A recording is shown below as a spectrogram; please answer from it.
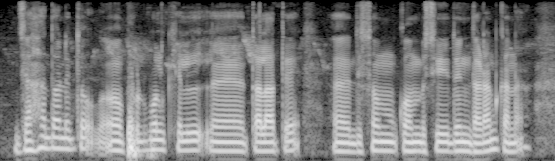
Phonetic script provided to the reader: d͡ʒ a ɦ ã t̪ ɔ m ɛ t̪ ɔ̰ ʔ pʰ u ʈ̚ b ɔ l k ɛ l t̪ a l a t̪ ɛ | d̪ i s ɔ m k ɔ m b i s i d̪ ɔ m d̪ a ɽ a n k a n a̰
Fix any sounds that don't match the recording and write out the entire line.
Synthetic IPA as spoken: d͡ʒ a ɦ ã d̪ ɔ n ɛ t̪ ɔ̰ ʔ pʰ u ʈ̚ b ɔ l kʰ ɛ l t̪ a l a t̪ ɛ | d̪ i s ɔ m k ɔ m b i s i d̪ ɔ ɲ d̪ a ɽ a n k a n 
